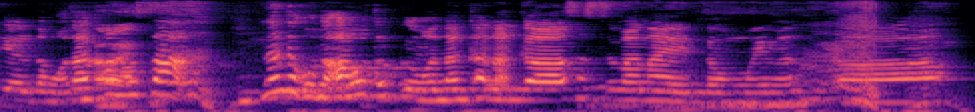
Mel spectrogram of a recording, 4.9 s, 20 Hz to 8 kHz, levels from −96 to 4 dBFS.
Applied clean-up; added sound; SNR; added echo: classical method WPE with log-MMSE.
